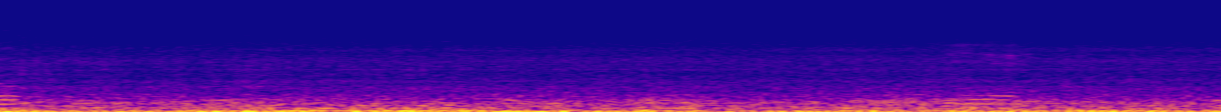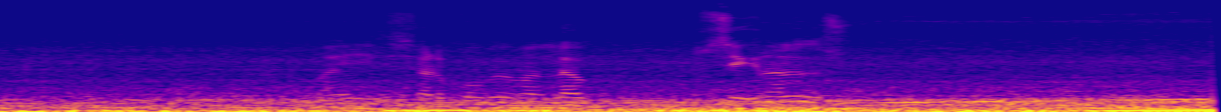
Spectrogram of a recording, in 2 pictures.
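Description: Steady low engine and road rumble heard inside a moving coach bus, with brief voices partway through.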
